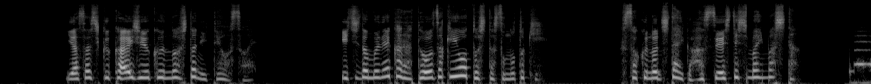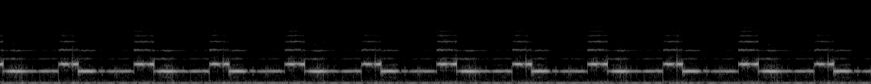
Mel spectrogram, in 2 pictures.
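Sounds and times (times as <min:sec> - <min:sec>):
speech: 0:00.7 - 0:02.6, 0:03.4 - 0:05.6, 0:06.2 - 0:08.6
energy timer electronic warning beeps: 0:08.5 - 0:17.4
low hum: 0:08.5 - 0:17.4.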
